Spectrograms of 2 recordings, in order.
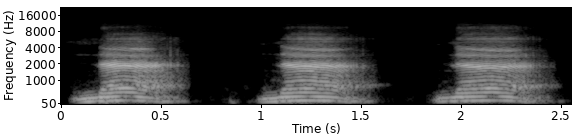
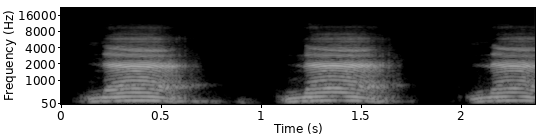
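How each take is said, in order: No difference in how they are said.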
